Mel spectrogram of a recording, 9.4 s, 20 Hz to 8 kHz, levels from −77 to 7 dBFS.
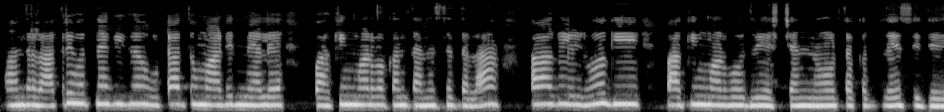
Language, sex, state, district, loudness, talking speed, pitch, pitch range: Kannada, female, Karnataka, Dharwad, -12 LUFS, 140 wpm, 215 Hz, 200-230 Hz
